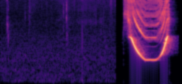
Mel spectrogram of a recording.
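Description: Faint room noise, then near the end a loud, whistle-like comedy sound effect that glides steeply down in pitch and levels off low.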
